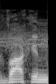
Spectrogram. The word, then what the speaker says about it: Wacken: at Wacken Metal Fest.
